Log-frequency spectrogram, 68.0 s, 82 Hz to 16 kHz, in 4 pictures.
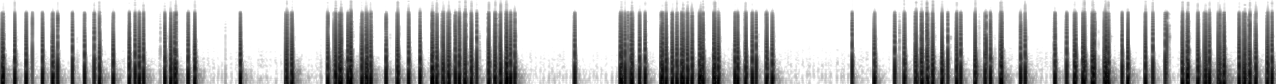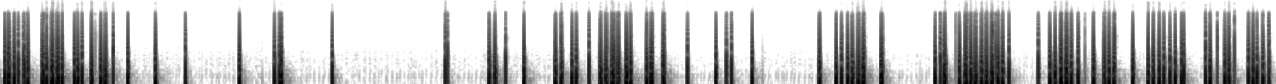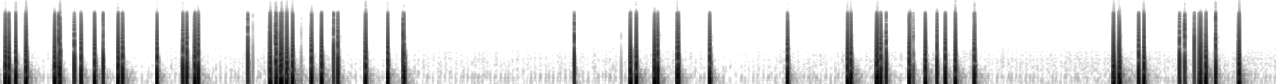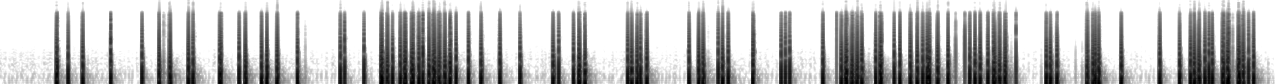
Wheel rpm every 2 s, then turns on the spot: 230, 230, 230, 230, 230, 230, 230, 210, 200, 210, 230, 230, 230, 230, 230, 230, 230, 230, 230, 230, 230, 230, 230, 230, 200, 200, 220, 230, 230, 240, 230, 220, 230, 230.
none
